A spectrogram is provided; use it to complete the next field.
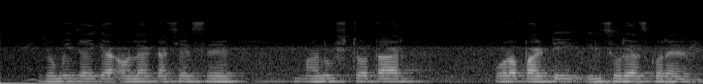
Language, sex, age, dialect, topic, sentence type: Bengali, male, 18-24, Jharkhandi, banking, statement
